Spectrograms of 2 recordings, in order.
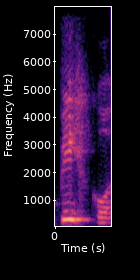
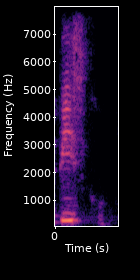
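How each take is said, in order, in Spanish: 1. La s antes de la c se suaviza, casi aspirada. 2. La s antes de la c es un silbido completo. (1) "a veces tendemos a suavizar la S" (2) "en vez de pisco"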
